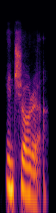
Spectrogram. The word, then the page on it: insurer: Indian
